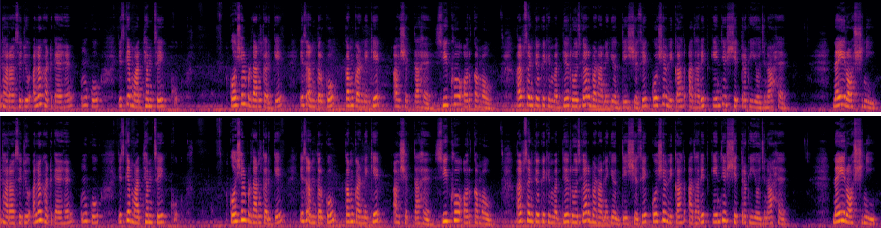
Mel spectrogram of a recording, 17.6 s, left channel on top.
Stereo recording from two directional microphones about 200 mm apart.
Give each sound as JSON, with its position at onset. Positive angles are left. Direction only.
{"t": 0.0, "sound": "a woman's voice", "side_deg": -35}
{"t": 4.6, "sound": "a woman's voice", "side_deg": -35}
